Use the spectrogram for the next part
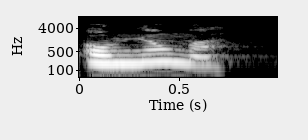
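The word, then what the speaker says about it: Onoma (ὄνομα): The name, the Greek word is onoma. I think I'm pronouncing it right. We get the word anonymous. Some people have the A, but it's actually an O.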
